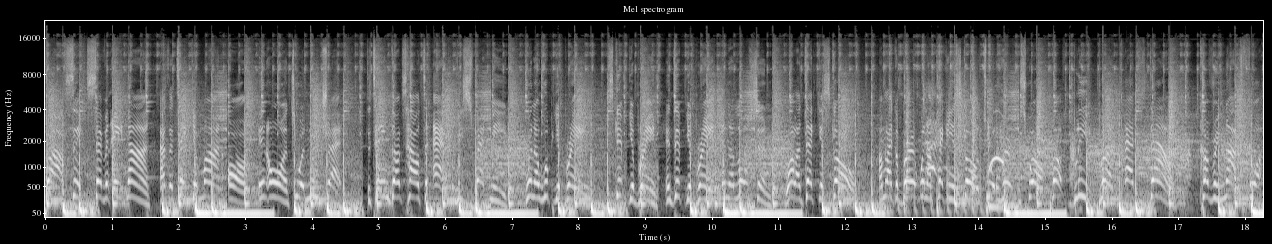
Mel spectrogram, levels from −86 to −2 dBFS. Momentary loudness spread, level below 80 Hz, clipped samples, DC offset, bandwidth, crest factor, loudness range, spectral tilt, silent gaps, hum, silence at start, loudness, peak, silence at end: 3 LU; -16 dBFS; under 0.1%; under 0.1%; 17.5 kHz; 10 dB; 1 LU; -4 dB/octave; none; none; 0 s; -11 LUFS; 0 dBFS; 0 s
